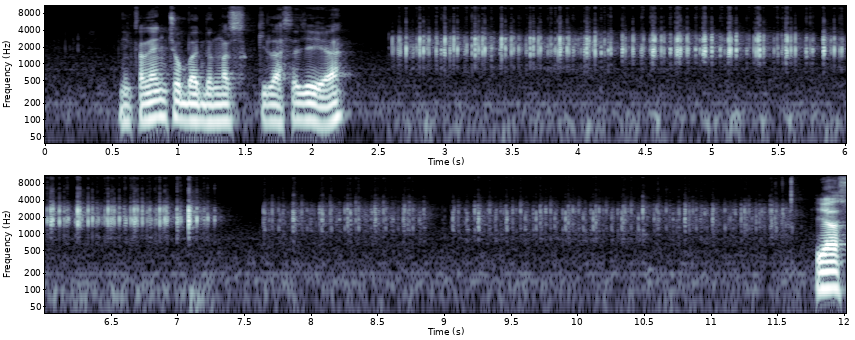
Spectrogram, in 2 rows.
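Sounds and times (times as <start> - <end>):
mechanical keyboard typing: 2.6 - 11.6.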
